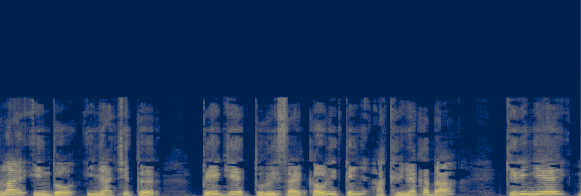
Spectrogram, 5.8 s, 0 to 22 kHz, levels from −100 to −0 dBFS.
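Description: From start to finish the speech has gritty, metallic sibilants and a lispy edge on s sounds, with nothing above 11.1 kHz. This is likely heavy HE-AAC compression, fitting a bitrate near 12 kbps, where rebuilt treble copied from lower bands misaligns harmonically.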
